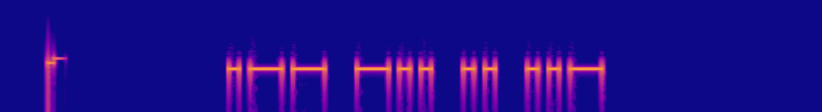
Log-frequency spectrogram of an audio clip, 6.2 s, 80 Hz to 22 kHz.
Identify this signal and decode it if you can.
Morse code, heard as a keyed tone, about 15 wpm, 700 Hz. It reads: WDIU
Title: Four Challenging Letter-Number Combinations 15wpm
